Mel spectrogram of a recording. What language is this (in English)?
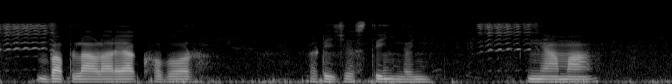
Santali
